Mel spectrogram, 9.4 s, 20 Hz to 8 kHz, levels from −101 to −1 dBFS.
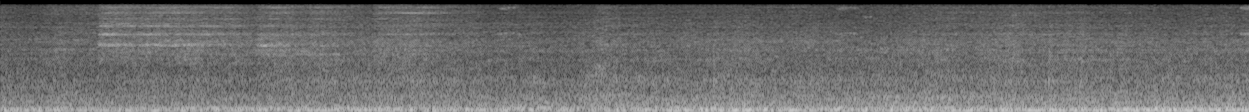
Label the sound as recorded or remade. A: remade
